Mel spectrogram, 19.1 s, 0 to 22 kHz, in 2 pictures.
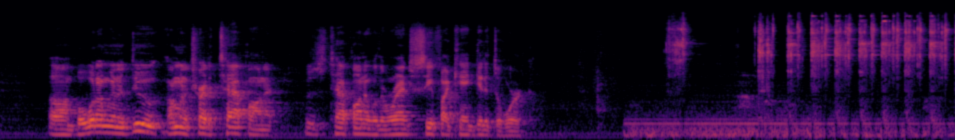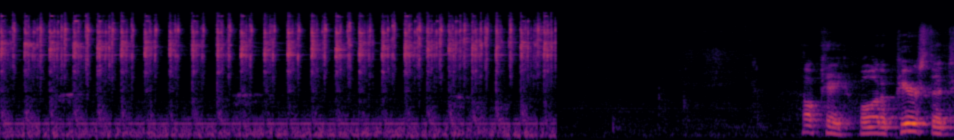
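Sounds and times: steady hum: 6.2 - 15.2
wrench tapping on valve: 7.6 - 15.1.

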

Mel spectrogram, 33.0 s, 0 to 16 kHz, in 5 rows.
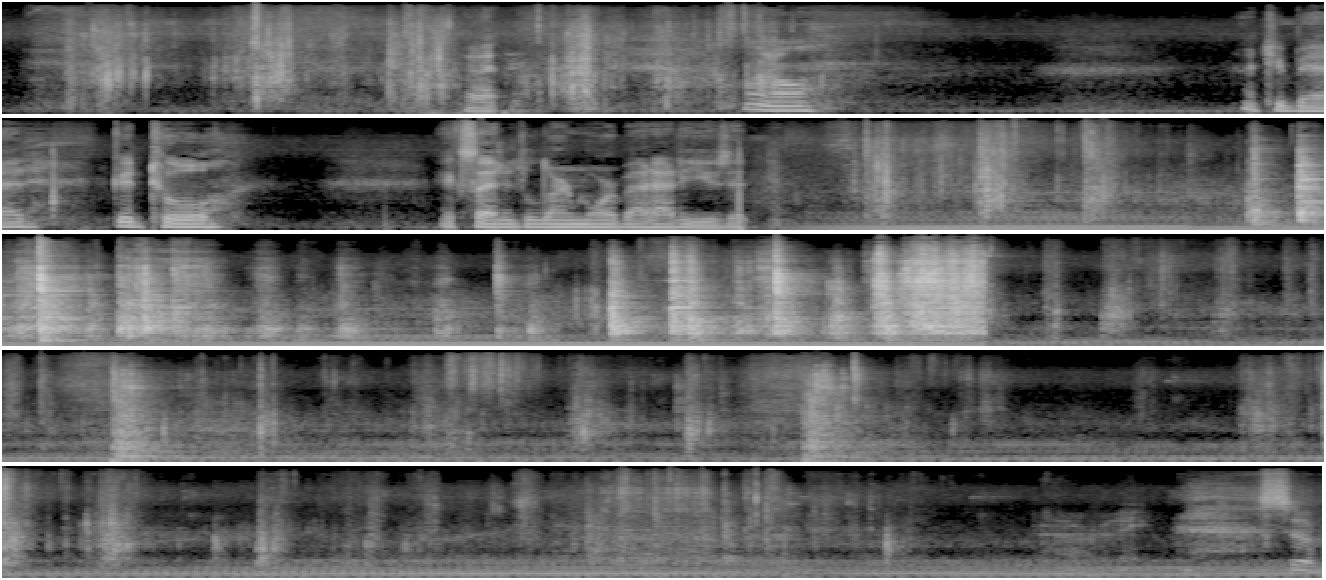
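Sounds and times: steady low hum: 0.0 - 33.0
log scraping on steel: 12.8 - 18.3.

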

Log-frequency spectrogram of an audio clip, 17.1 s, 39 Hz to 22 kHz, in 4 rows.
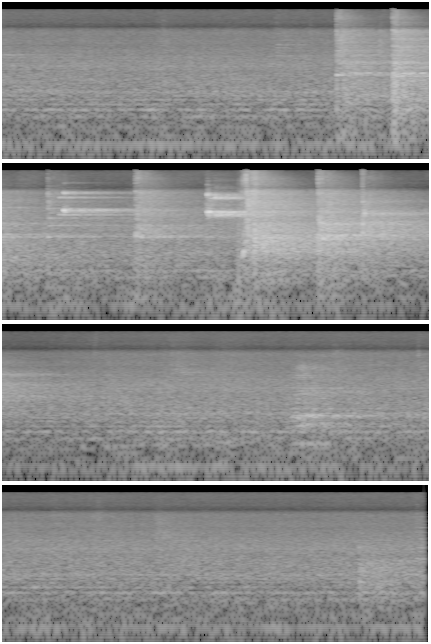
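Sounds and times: rackets hitting shuttlecock: 3.3 - 9.0
shoes squeaking on court: 4.1 - 7.1.

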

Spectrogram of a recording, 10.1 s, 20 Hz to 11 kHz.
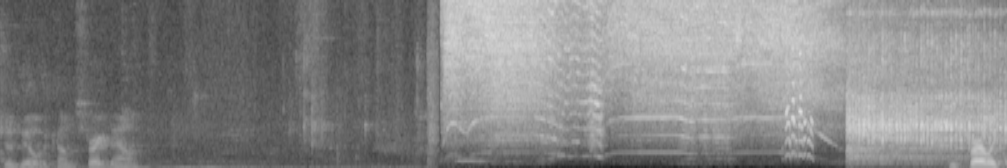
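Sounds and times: angle grinder cutting sheet metal: 4.4 - 10.0.

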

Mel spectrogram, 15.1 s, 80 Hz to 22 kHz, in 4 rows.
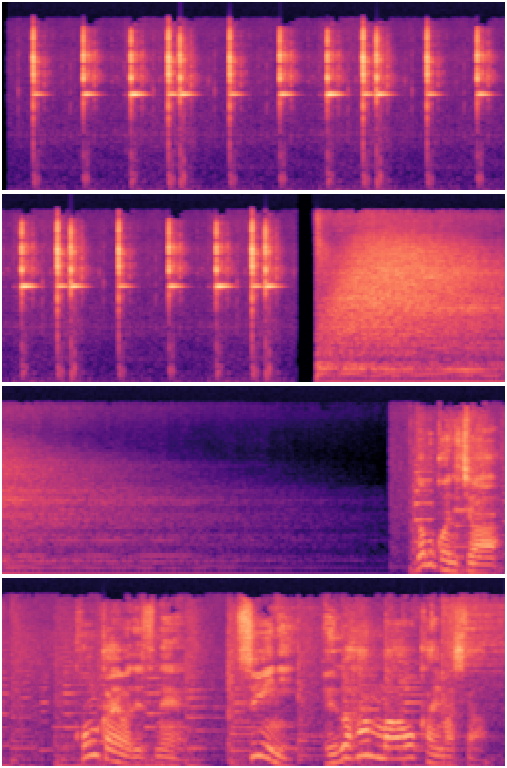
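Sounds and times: hammer striking metal tent peg: 0.1 - 6.0
music: 6.2 - 15.0.

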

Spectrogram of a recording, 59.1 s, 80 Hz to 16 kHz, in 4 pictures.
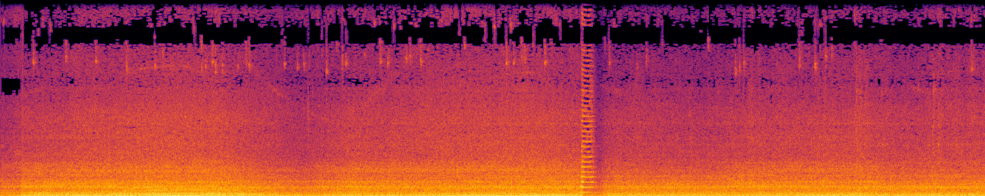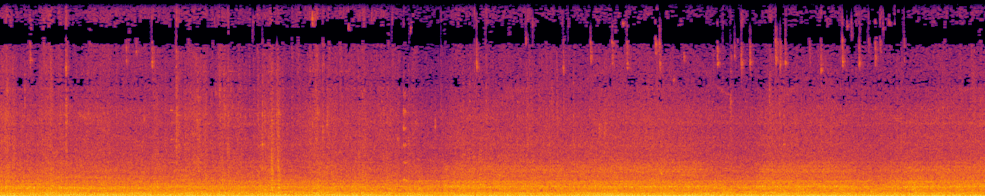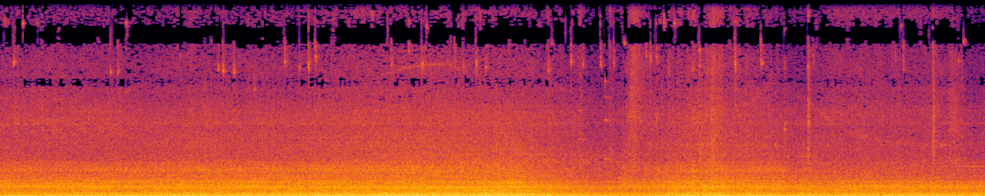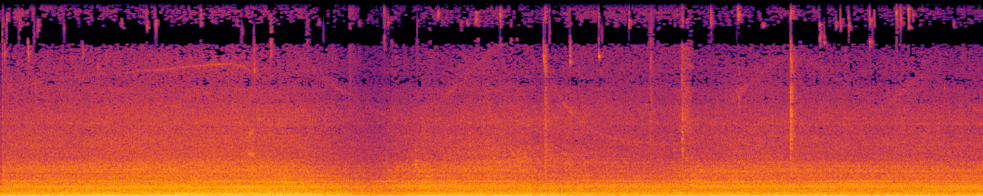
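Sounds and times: bus engine running: 0.0 - 59.0
road noise: 0.0 - 59.0
bus horn tooting: 8.4 - 9.5.

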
